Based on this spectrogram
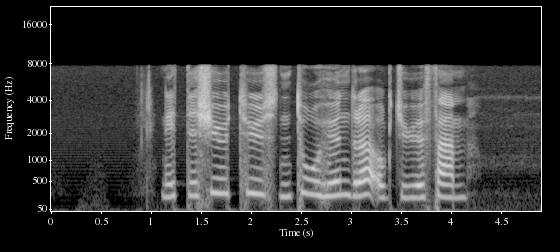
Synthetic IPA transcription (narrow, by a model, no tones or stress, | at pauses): nɪt̪ɪʃʉːt̪ʰʉːsn̩t̪ʰuːhʉnd̪ɾəʔoːɡc͡çʉːəfɛm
